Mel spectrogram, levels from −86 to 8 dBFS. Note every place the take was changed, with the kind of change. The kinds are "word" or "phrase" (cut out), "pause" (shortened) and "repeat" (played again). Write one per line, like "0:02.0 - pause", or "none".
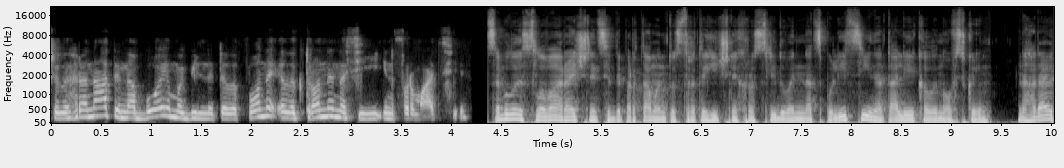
0:04.2 - pause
